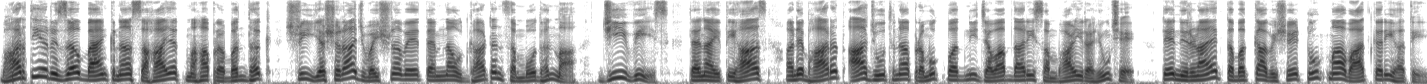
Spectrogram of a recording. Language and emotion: Gujarati, neutral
